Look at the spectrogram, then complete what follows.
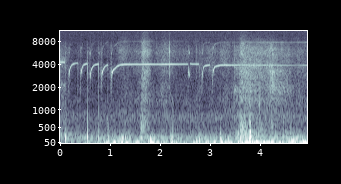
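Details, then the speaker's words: Komodo Kamado 42-inch ceramic grill during its burn-in; light taps on the tiles sound dull and hollow where tiles have popped and left a void beneath, and some spots hiss or whistle as they vent; delaminated tile. "And almost find you can hear some of them leaking. You can hear kind of a hissing or a whistling. And then of course this kind of tapping things you can find where there's a void underneath."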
